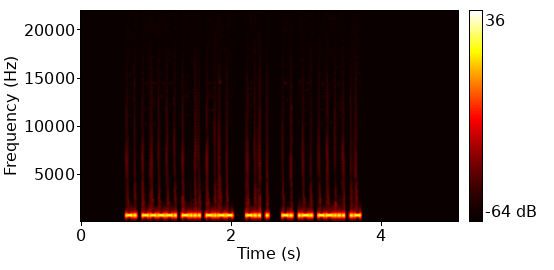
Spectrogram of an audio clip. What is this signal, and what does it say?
Morse code, heard as a keyed tone, about 46 wpm, 700 Hz. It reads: N9BY DE NR7A
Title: USA Callsign DE Callsign - 4 Characters - 45wpm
